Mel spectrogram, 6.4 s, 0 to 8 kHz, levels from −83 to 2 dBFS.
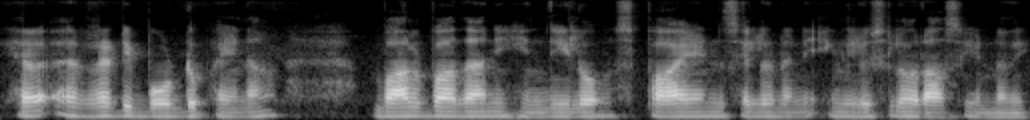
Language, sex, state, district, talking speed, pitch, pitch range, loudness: Telugu, male, Telangana, Hyderabad, 130 wpm, 105 Hz, 105-110 Hz, -20 LUFS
